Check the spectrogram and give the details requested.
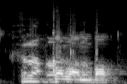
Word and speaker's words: Colombo: I think it's Colombo. It is. Yeah, okay. Now, in Italian in Spanish it's Colón. Colón.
